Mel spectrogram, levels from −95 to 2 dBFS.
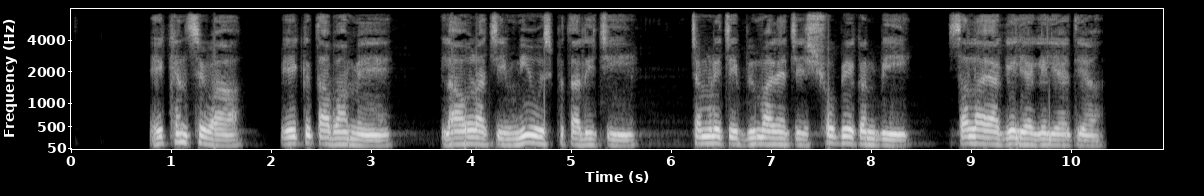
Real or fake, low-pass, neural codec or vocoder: fake; 7.2 kHz; vocoder, 24 kHz, 100 mel bands, Vocos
